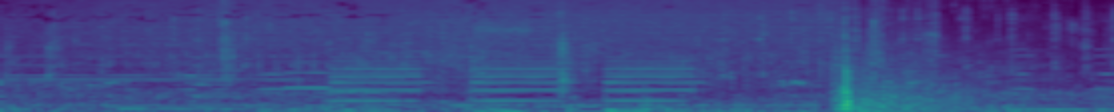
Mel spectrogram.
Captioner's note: alarm blaring; cupcake exploding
